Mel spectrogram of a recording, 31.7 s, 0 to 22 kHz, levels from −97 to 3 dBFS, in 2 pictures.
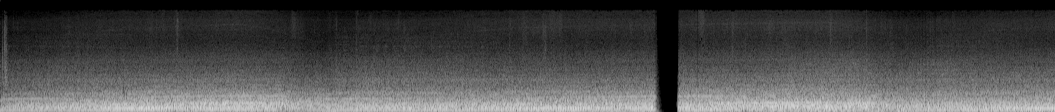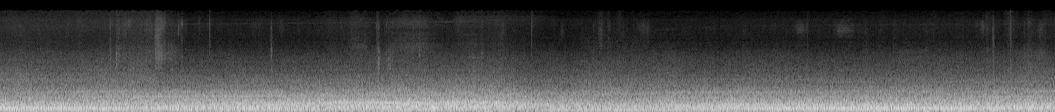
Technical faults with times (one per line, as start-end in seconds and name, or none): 9.81-10.18 call audio freeze
10.44-10.47 skip ahead
13.78-14.69 jitter buffer speed-up
21.26-26.62 jitter buffer speed-up
28.93-30.85 jitter buffer speed-up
